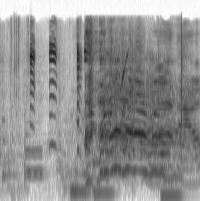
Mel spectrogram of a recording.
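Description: A toddler's squeaky shoes, with squeakers in the soles, squeak a few quick times at the start under background music. A child's high voice sounds through the middle.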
